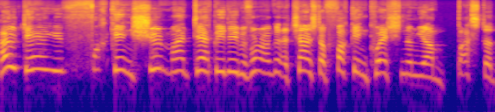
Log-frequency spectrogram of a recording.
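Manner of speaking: enraged, very high, furious yelling scream. A character turns on the one who shot his deputy, furious screaming. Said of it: "I'm just screaming at him".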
